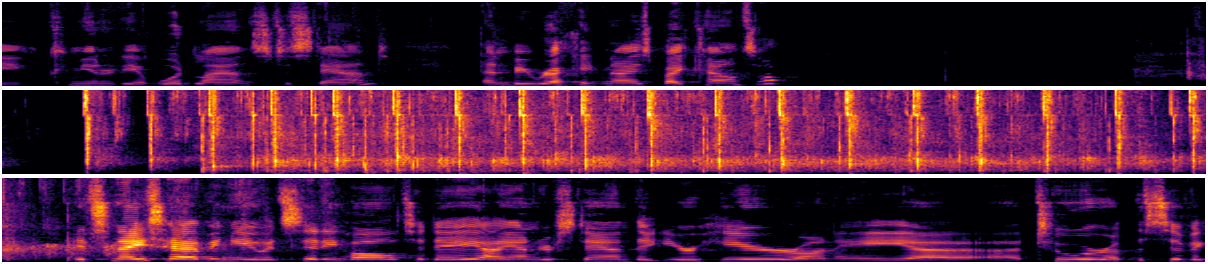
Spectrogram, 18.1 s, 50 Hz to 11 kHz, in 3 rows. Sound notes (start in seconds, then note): 6.4 applause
